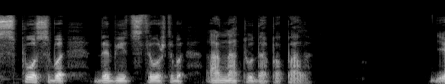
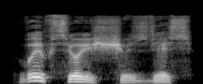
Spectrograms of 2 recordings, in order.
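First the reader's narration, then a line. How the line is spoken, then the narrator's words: Sad. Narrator (Russian): печально произнес Созамян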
